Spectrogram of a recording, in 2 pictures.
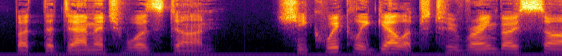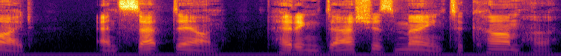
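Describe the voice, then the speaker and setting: A man gives a dramatic, scripted story narration. His voice is very bright and forceful at a medium pitch, recorded dry and close. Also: dry recording, rough recording.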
